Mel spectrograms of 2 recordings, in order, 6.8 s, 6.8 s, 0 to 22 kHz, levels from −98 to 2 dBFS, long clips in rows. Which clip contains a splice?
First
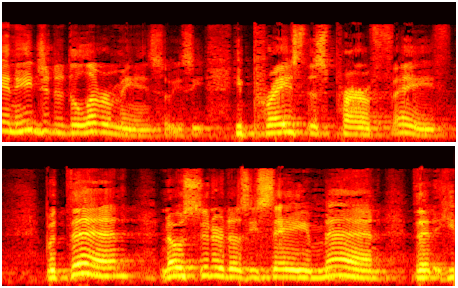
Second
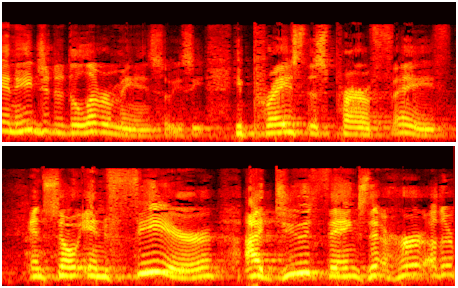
second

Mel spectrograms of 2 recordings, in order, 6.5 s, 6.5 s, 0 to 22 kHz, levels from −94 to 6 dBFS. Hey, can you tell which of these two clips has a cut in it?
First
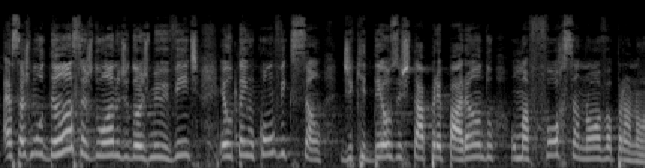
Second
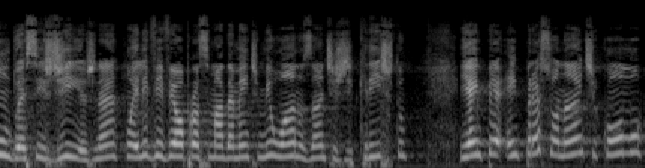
second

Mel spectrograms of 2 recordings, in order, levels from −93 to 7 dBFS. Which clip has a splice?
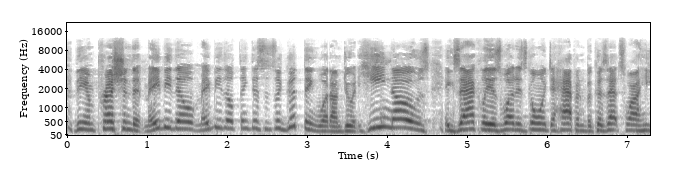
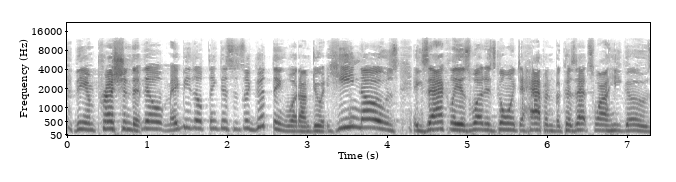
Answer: second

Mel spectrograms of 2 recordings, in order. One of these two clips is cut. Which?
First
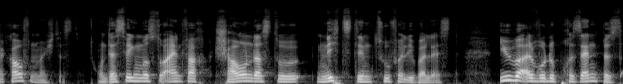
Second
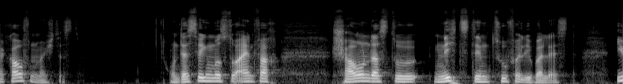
first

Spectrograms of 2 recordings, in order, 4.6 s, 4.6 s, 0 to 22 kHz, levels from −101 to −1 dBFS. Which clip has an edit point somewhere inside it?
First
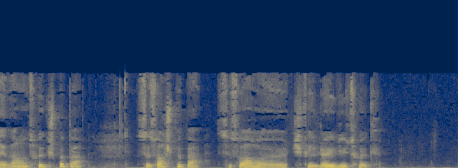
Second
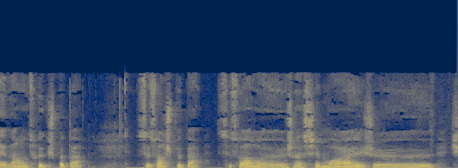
first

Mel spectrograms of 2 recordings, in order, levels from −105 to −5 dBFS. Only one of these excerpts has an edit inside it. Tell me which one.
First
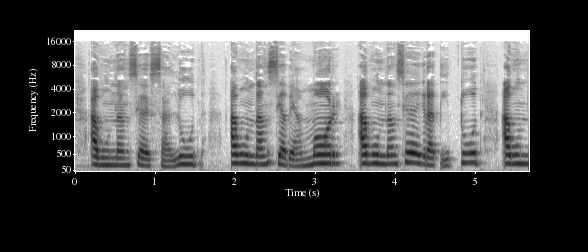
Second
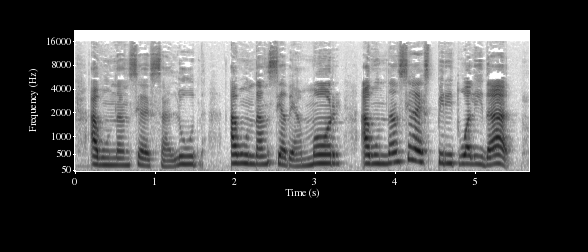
second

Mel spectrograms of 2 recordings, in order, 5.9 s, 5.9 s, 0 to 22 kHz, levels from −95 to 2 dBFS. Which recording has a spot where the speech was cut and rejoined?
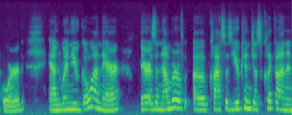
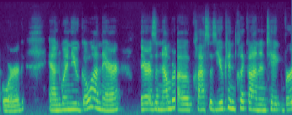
second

